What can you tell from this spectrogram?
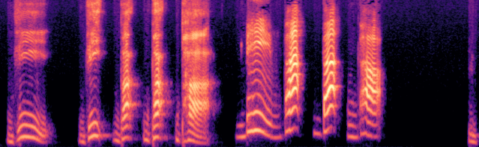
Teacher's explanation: ভি যখন উচ্চারণ করবে উপরের যেই দাঁত রয়েছে নিচের নিচের ঠোঁটের সঙ্গে টাচ করবে।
